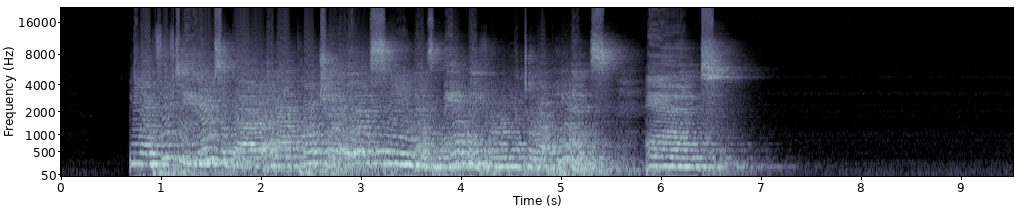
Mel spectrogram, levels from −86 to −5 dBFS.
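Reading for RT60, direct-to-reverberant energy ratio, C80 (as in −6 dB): 1.2 s, −2.5 dB, 3.5 dB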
